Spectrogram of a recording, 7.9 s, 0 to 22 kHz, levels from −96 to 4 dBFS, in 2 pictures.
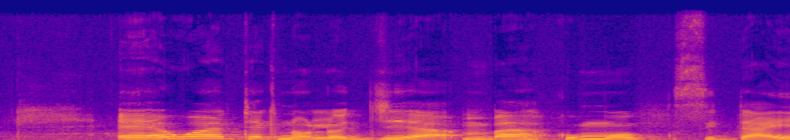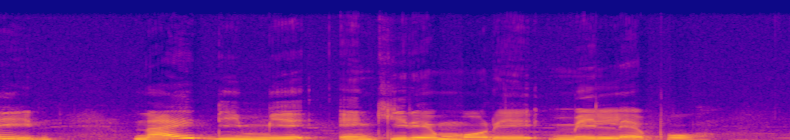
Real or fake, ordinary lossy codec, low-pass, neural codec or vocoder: real; none; 19.8 kHz; none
